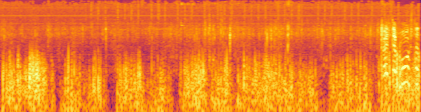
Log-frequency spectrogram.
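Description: A dog scooter rolling fast over a dirt forest trail behind two running sled dogs: an uneven rumble of wheels on the ground mixed with quick paw steps. Near the end there is a short pitched call.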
